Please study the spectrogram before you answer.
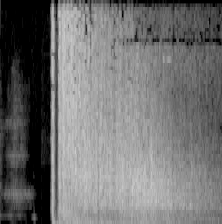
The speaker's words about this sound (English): You're just queuing up a gunshot, aren't you?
